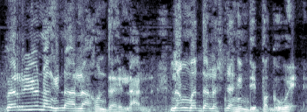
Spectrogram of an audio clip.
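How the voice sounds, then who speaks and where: Casting: aggrieved older father-in-law, radio drama, gravelly, highly animated, noisy track. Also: fairly quick, exaggerated voice. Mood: concerned, indignant. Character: concerned, indignant older father-in-law and grandfather. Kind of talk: Filipino radio drama acting.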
